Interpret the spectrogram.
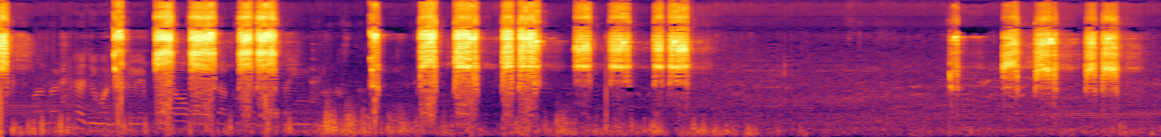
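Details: Black francolin (kala teetar) calling: loud, harsh, grating bursts delivered in tight groups of three or four rasping notes, each phrase separated by short pauses, with a long quiet gap before a final phrase and faint low background rumble.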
